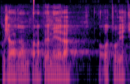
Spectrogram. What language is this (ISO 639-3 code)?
ces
